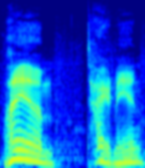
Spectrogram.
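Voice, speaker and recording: A man's voice: mid-range voice, animated, extremely slow, pushed and bright, soft background music. A man co-hosting a radio show from a studio, chatting in a playful, boastful, joking way. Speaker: radio co-host. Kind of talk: casual radio banter.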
